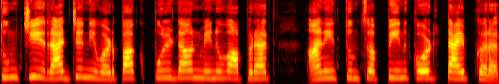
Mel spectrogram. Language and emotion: Goan Konkani, neutral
